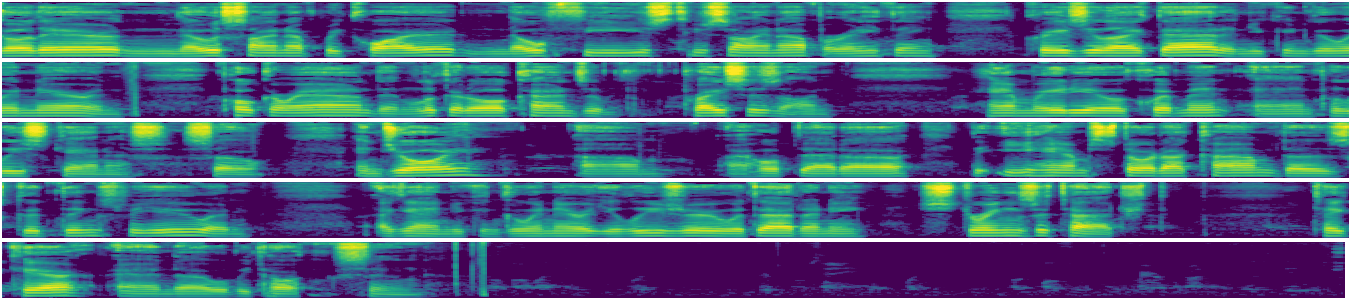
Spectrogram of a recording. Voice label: a friendly hello; ehamstore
